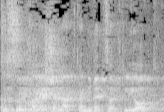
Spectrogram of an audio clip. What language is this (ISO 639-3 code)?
heb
